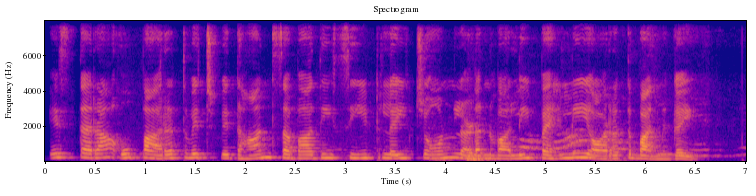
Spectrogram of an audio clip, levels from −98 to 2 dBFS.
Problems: background conversations at intervals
